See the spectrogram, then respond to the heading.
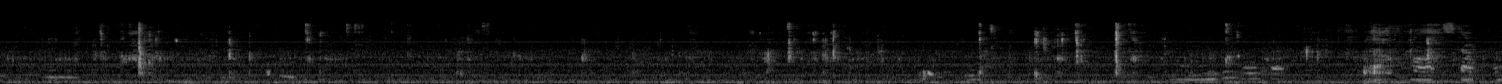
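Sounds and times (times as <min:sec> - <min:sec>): person chewing: 0:00.7 - 0:11.7.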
